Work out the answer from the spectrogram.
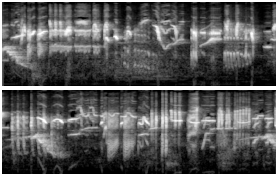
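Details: A jongkangan sings in the morning, pouring out rapid warbled phrases, looping whistles and crisp chirps in a continuous, varied stream.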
